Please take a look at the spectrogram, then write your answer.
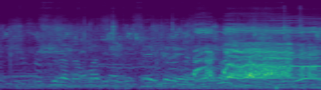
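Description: A rooster crows near the end amid busy chatter at a poultry market in Sungurlu, Turkey, its call rising over the voices and background clucking.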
